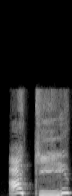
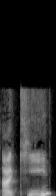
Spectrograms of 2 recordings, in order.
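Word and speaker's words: aquí: Акі. Так, тут у нас, бачите, наголос на останній склад. Акі.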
